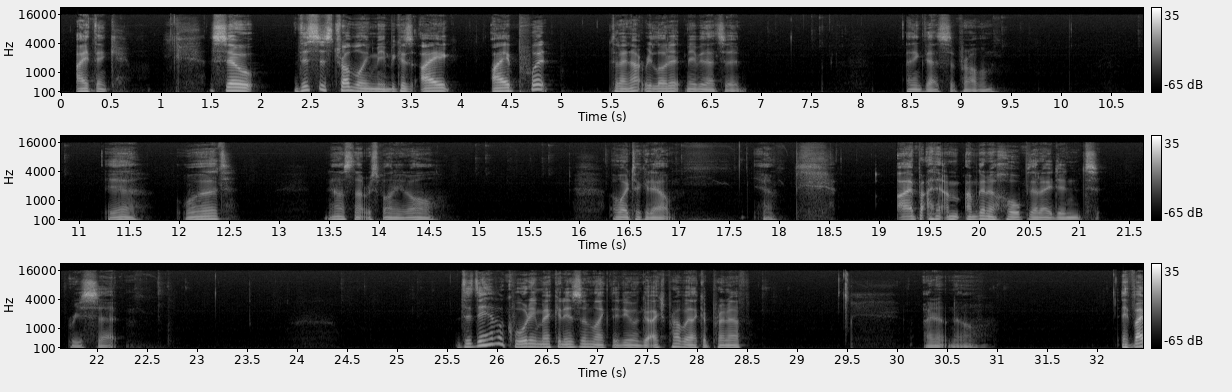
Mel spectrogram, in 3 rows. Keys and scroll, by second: 6.6-8.2 typing, 9.3 typing, 14.8-15.6 typing, 16.0 alt+Tab, 17.8 ctrl+[, 17.9 j, 18.0 j, 19.8-25.0 typing, 25.7 Left, 26.3-28.9 typing, 30.1-31.3 typing.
